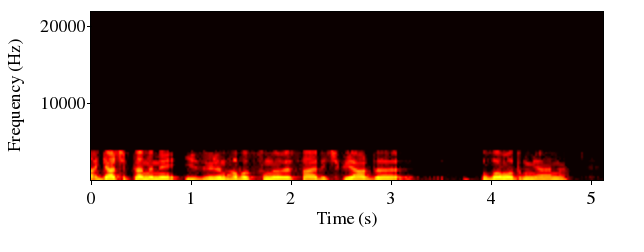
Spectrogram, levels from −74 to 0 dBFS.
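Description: At 1.20–1.22 s, 2.94–2.96 s and 4.58–4.60 s the speech shows packet loss with the last packet repeated: each time, 20 ms of audio goes missing, which fits a single lost 20 ms packet, and the previous segment is replayed in its place. On the waveform, a repeated 20 ms block appears with a step at its edges, and the spectrogram shows a thin vertical line. The content above 4 kHz is empty throughout, from the telephone coding.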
